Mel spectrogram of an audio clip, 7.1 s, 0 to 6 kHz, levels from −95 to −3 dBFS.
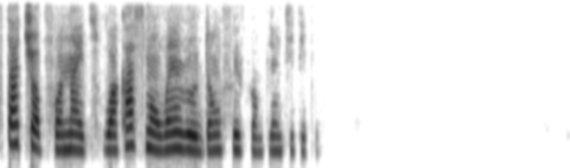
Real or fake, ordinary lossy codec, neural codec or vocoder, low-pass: real; none; none; 5.4 kHz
